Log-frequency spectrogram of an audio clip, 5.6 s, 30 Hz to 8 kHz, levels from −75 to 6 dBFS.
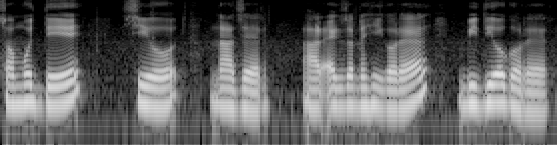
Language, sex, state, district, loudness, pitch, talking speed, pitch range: Chakma, male, Tripura, Dhalai, -13 LUFS, 140 Hz, 95 wpm, 130-150 Hz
